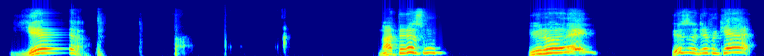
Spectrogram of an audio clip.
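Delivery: high, loud insistent answer; fired-up actor insisting on fresh work; emphatic. Shown as a demonstration. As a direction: drive home that every role is new.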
